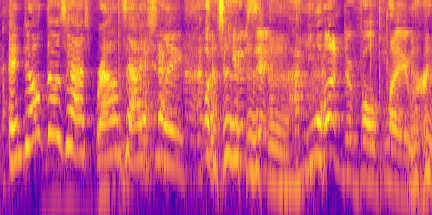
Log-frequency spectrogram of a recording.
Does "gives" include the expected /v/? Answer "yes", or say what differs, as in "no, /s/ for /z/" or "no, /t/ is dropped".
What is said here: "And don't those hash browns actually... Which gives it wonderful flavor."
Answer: no, /v/ is dropped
